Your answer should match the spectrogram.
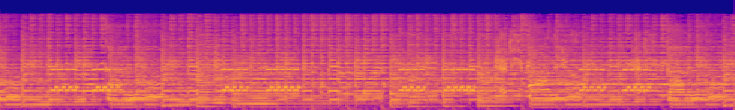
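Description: A telephone-style ring trills in short repeated bursts over a full, loud band playing steadily, the rings recurring every couple of seconds as part of the song's opening.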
